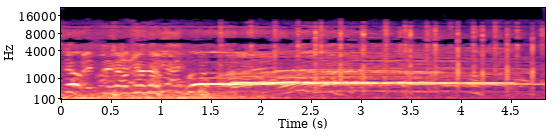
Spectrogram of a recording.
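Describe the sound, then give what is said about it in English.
Crowd noise in Nepal as two workers are rescued from a hydropower tunnel nine days after a flash flood: a dense, continuous din of many voices with scattered shouts, steady throughout. “Now that is the sound of a dramatic moment in Nepal. 2 workers being rescued from a hydro power tunnel there 9 days after the flash flood”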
